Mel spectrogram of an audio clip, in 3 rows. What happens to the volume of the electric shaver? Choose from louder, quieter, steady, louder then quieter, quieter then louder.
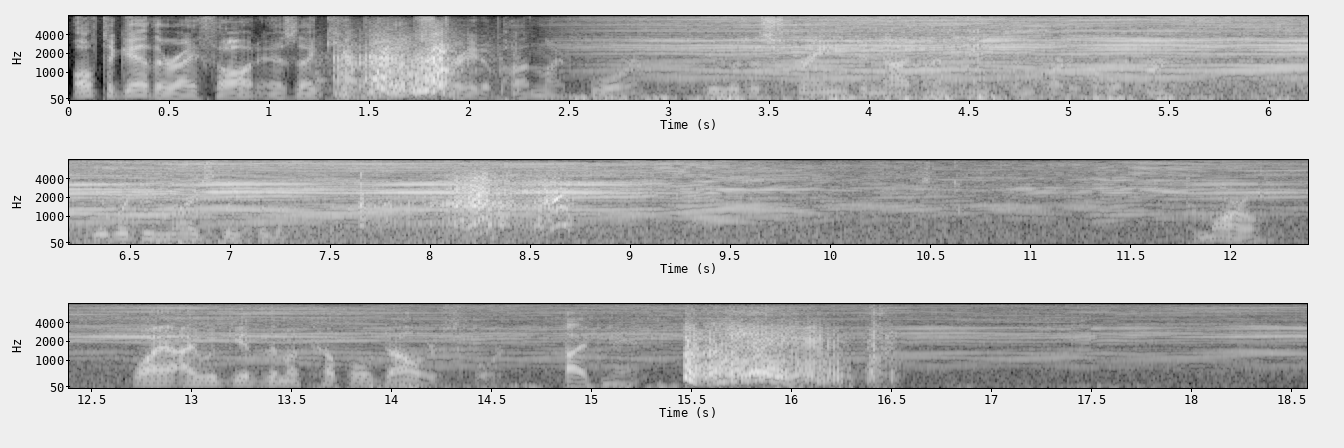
quieter.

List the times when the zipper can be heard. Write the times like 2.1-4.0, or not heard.
1.2-2.2, 7.8-8.8, 15.4-16.6.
